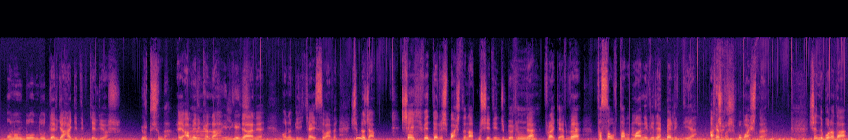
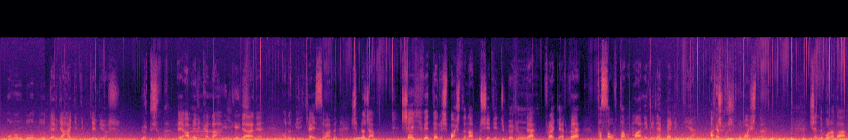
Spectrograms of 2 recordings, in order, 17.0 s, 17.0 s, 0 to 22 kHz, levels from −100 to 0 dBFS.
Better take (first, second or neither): first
